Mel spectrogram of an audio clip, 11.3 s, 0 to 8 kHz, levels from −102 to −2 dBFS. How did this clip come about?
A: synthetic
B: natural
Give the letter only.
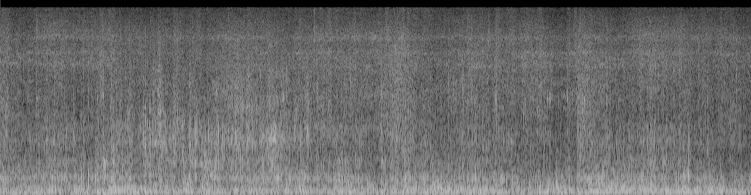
B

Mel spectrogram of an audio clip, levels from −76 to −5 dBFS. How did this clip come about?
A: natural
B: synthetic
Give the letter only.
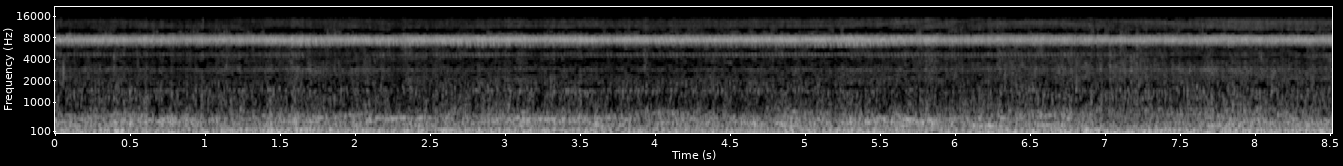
B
